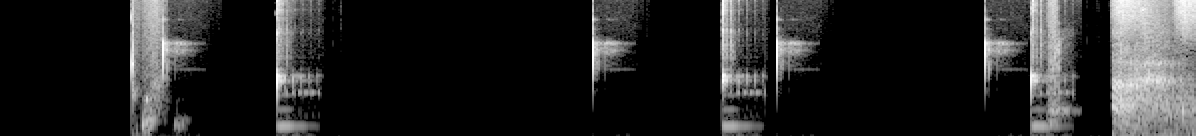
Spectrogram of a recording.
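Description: Short soft chimes sound as menu options pop up.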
